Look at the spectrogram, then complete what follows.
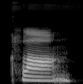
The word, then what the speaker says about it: คลอง: In these three examples, you can hear that I pronounce ปรับ in the low tone, คลอง in the middle tone, and ขวา in the rising tone.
